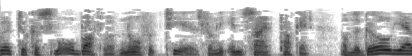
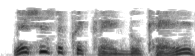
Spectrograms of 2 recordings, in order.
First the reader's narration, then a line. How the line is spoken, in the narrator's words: Joshua said smoothly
